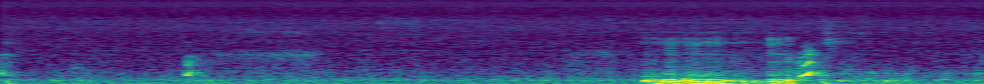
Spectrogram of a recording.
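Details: Dog that is startled by its own snoring; one loud, low, rasping snore-burst lasts under a second, with near silence around it.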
